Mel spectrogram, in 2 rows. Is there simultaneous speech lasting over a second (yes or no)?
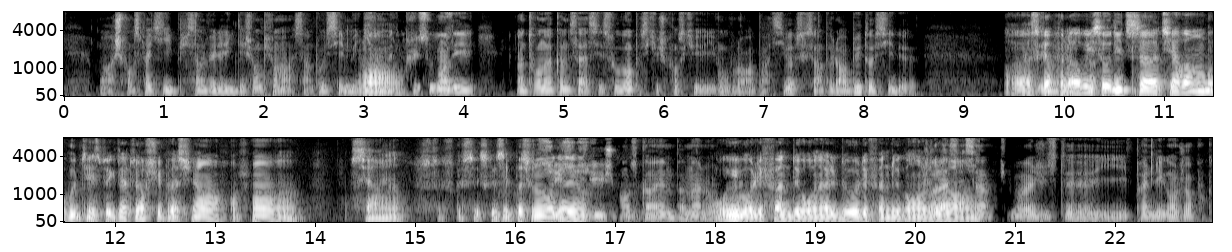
yes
